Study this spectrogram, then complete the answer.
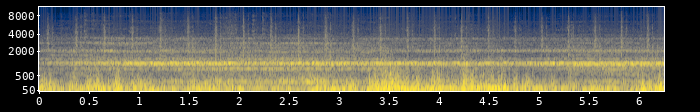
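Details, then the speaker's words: Chinese diesel heater after strip-down, cleaning and rebuild, recorded outside at the exhaust: steady low rumble with soft gurgling flame noise and faint even tick; exhaust hot. Normal running. "so that exhaust is hot to the touch, and I can hear the gurgling noise of the flames."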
